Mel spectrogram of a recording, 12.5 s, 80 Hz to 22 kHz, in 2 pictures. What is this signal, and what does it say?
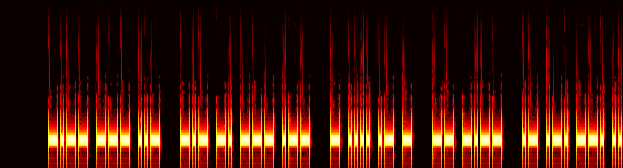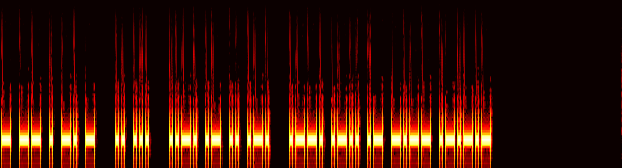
Morse code, heard as a keyed tone, about 37 wpm, 700 Hz. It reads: YOU KNOW THAT MY ARGUMENT IS FAIR PLAY.
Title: Sentences from Top 1400 Words 40wpm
